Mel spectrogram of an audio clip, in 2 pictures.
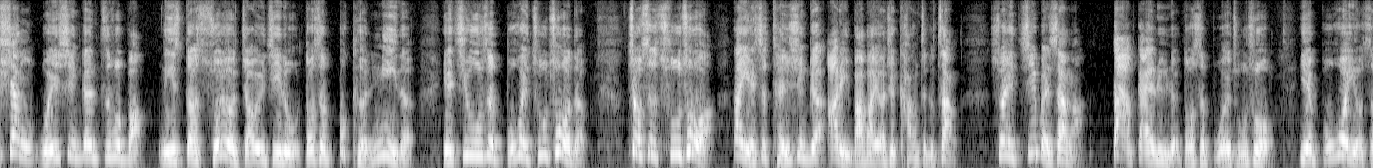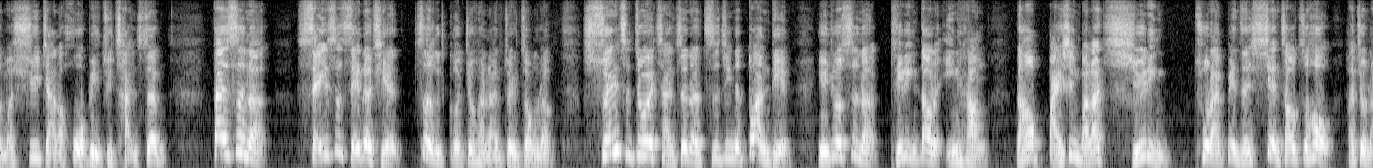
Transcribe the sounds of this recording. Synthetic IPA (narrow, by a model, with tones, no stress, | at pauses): ɕjɑ˥˨ŋwe˧˥ɪɕi˥˩ŋk̬ə˦nt͡sɹ̩˥fu˥˩p̬ɑ̰˨˦ʊni˨˩d̪ə˨swɔ˧˥jo˨˩ʊt͡ɕjɑ˥ʊy˥˧t͡ɕi˥˧lu˥˨˩t̪o˥ʊʂ̬ɻ̩˥˧pu˥˩kʰə˨˩ni˥˩d̪ə̰˩ | jɛ˨˩t͡ɕi˥xu˥ʂ̬ɻ̩˥˩pu˧˦˥xwe˥˩ɪʈ͡ʂʰu˥t͡sʰwɔ˥˩d̪ə̰˩ | t͡ɕjo˥˧ʊʂɻ̩˥˧ʈ͡ʂʰu˥t͡sʰwɔ˥˩a̰˨˩na˥˩jɛ˨˩ʂɻ̩˥˩t̪ʰə˧˥ŋɕy˥˧ŋk̬ə˦nʔa˥li˨˩pa˥pa˧jɑ˥˧ʊt͡ɕʰy˥˩kʰɑ̰˨˩ŋʈ͡ʂɤ˥˩ɡə˩ʈ͡ʂɑ˥˩ŋ | swɔ˧˦˥i˨˩t͡ɕi˥pə˨˩nʂɑ˥˩ŋɐ̰˩ | t̪a˥˧ka˥˧ɪly˥˩d̪ə˩t̪o˥ʊʂɻ̩˥˩pu˧˥xwe˥˩ɪʈ͡ʂʰu˥t͡sʰwɔ˥˩ | jɛ˨˩pu˧˥xwe˥˩ɪjo˨˩ʊʂə˧˦nmə˧ɕy˥t͡ɕja̰˨˩d̪ə˨xwɔ˥˧pi˥˧t͡ɕʰy˥˩ʈ͡ʂʰa̰˨˩nʂə˦˥ŋ | t̪a˥˧nʂɻ̩˥˩nə˩ | ʂe˧˥ɪʂ̬ɻ̩˥˩ʂe˧˥ɪd̪ə˨t͡ɕʰjɛ˧˥nʈ͡ʂɤ˥˨˩ɡə˨˩kɤ˧˥t͡ɕjo˥˩ʊxə˨˩na˧˦nt͡swe˥ɪt͡sʊ˥ŋlə̰˩ | swe˧˥ɪt͡sʰɹ̩˥˧t͡ɕo˥˧ʊwe˥˩ɪʈ͡ʂʰa˨˩nʂə˥ŋlə˨t͡sɹ̩˥t͡ɕi˥nd̪ə˨t̪wa˥˩nt̪jɛ˨˩˦n | jɛ˨˩t͡ɕjo˥˧ʊʂɻ̩˥˩nə˩t̪ʰi˧˥li˨˩ŋt̪̬ɑ˥˩ʊlə˨˩ʔi˧˥ŋxɑ˧˦ŋ | ɻa˧˥nxo˥˩ʊpa˨˩ɪɕi˥˩ŋpa˨˩t̪ʰa˥t͡ɕʰi˧˥li˨˩ŋ | ʈ͡ʂʰu˥la˧˥ɪpjɛ˥˩nt͡sʰə˧˦ŋɕjɛ˥˨nt͡sʰɑ˥ʊʈ͡ʂɻ̩˥xo˥˩ʊt̪ʰa˥t͡ɕjo˥˩ʊn˧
